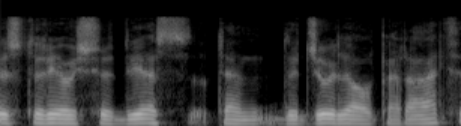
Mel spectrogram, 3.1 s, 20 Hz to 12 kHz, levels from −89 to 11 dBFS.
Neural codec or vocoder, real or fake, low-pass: codec, 16 kHz, 2 kbps, FreqCodec, larger model; fake; 7.2 kHz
